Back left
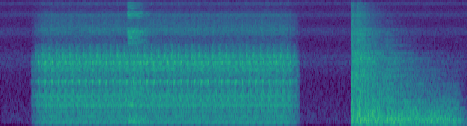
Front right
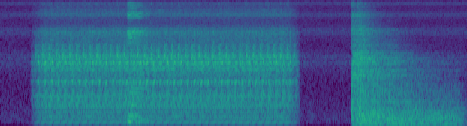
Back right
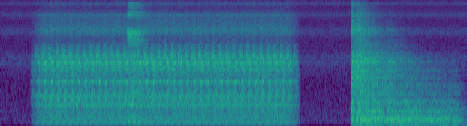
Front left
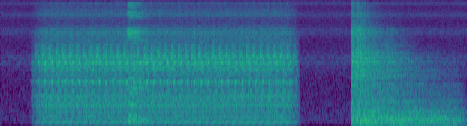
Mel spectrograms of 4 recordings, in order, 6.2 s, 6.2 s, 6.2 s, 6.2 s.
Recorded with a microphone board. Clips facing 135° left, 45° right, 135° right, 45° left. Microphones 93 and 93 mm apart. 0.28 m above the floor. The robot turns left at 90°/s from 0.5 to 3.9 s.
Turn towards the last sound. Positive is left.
turn(degrees=150)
